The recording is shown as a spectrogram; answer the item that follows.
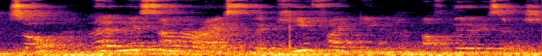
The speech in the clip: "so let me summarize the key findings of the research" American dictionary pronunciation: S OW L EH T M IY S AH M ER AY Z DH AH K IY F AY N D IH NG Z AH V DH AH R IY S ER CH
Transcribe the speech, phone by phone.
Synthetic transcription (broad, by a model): S OW L EH T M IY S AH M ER AY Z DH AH K IY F AY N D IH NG AH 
